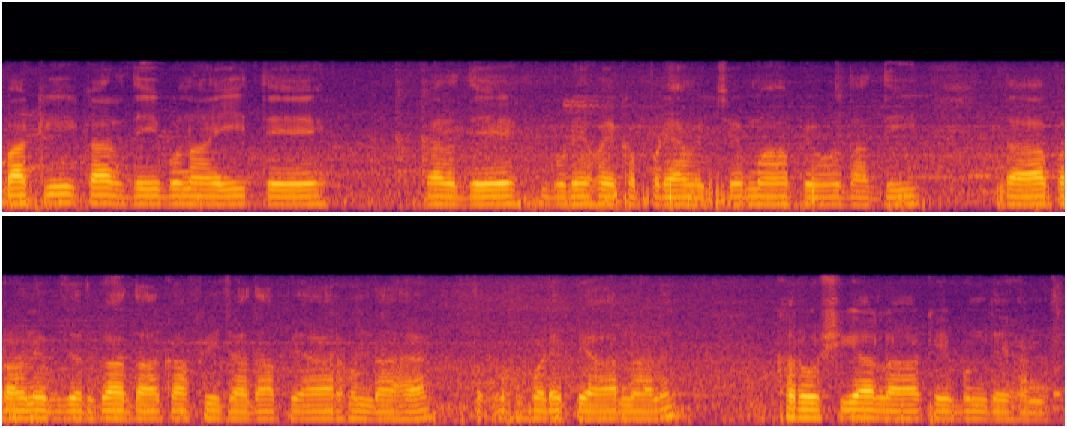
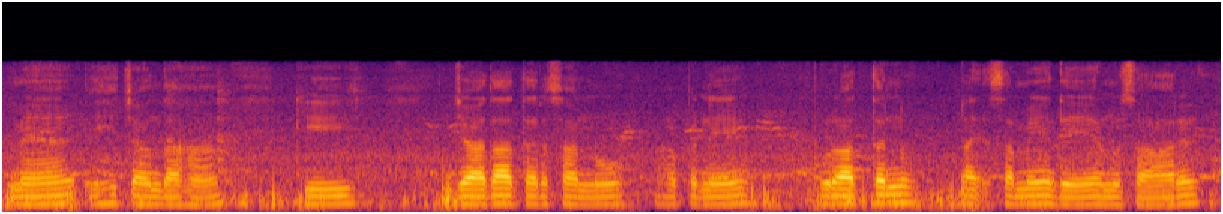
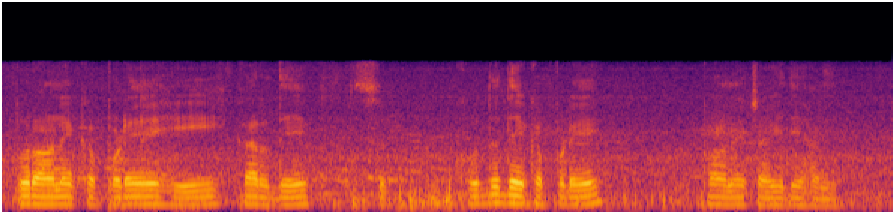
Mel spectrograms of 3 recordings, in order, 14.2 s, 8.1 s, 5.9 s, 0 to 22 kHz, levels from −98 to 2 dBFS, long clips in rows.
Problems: continuous background conversations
